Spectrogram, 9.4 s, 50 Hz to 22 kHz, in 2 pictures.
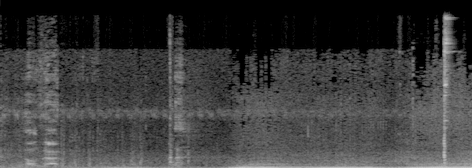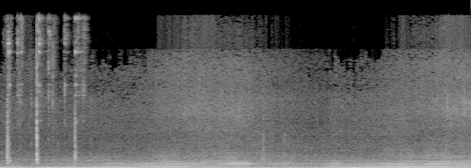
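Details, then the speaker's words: Honda S2000 AP1 with freshly swapped F20C engine, first drive in almost a year, no leaks: smooth engine note climbing and settling through revs, no knocking, misfire or rattle; sounds healthy. "She's moving under her own power. It sounds awesome. Like, it sounds healthy."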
